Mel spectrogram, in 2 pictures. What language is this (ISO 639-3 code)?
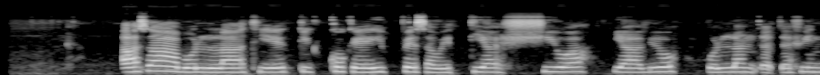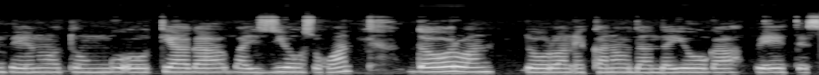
wal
